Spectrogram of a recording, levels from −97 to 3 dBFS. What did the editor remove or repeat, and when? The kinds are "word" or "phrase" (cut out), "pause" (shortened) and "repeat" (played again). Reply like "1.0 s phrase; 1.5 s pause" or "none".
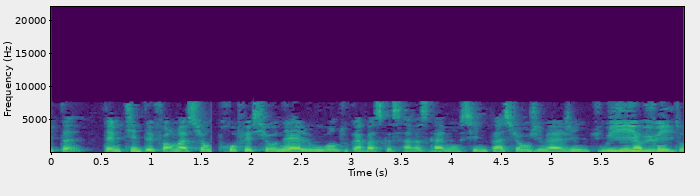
none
